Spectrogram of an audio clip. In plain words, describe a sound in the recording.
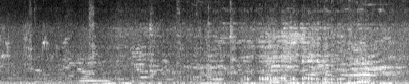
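A motorcycle engine putters as the motorcycle rides past close by.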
